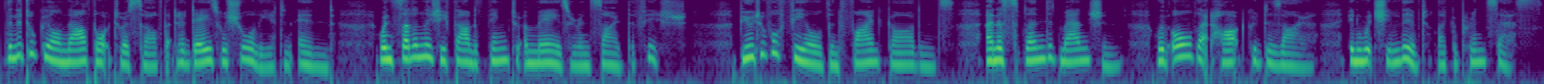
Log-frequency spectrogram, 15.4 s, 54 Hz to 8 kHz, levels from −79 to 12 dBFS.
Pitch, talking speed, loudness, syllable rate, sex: 205 Hz, 185 wpm, -20 LUFS, 5.2 syllables/s, female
